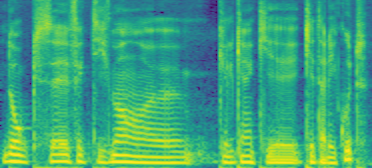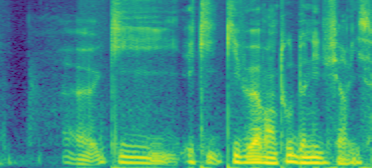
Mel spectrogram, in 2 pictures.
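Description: Lively intonation marks this man's speech at a fairly slow pace. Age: 40s. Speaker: insurance broker and business owner. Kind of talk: interview.

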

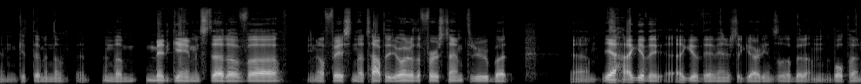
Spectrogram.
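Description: In an American accent, the voice goes very fast with monotone, flat intonation and big swings in loudness, in a dry, close sound with no echo. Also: man, very deep, low pitch for a man. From US Midwest, Chicago suburbs. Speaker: former college pitcher. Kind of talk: casual chat. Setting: remote call. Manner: hesitant, many fillers.

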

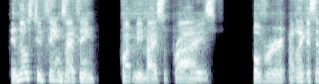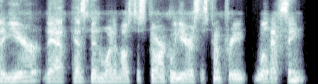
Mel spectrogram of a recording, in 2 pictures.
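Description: A man with an unremarkable speaking voice talks at a medium pitch and moderate pace, intonation fairly even, in a dry, close sound with no echo. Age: 60s. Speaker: physician and patient safety leader. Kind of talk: interview.

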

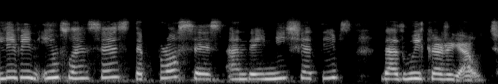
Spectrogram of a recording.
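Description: A woman's high voice with a Spanish accent, at a fairly slow pace with ordinary pitch variation, in a dry, close sound with no echo. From Mexico City. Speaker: economist and community currency promoter. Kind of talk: interview. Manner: halting.

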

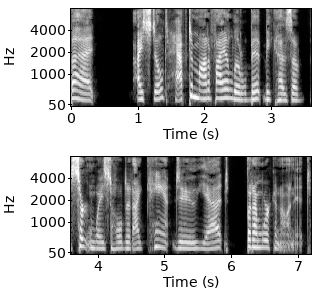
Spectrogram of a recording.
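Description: A woman talks in an unremarkable speaking voice at a medium pitch and a moderate pace, with ordinary pitch variation. The recording is very clean, with a silent background and a dry, close sound with no echo. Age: 60s. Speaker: fitness group member. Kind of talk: interview.

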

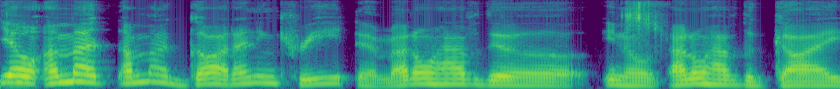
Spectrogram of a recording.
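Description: A plain, everyday voice from a man, fairly high-pitched and lively in intonation, at a fairly quick pace with hardly any pauses, on a very clean, dry, close recording with a silent background and no echo. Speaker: podcast co-host. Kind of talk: casual banter podcast.

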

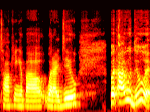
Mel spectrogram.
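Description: A woman with a Bosnian accent on a very clean recording with a silent background. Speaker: podcast agency founder. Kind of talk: interview.

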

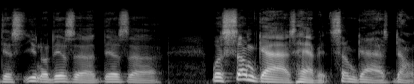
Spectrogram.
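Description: A man with a fairly low pitch speaks at a fairly quick pace. The recording is very clean, with a silent background. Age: 60s. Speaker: ex-pimp and nonprofit director. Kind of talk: interview conversation. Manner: halting, hesitant with filler words.

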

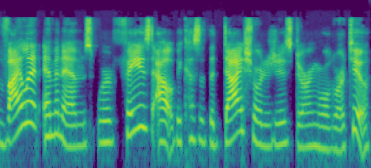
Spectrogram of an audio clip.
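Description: An ordinary speaking voice with lively intonation comes through against a quiet background. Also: woman. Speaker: podcast co-host, daughter of the other host.

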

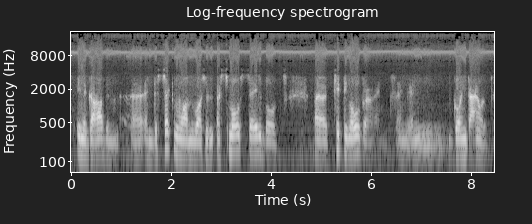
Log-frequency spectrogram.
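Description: Noticeable background noise surrounds a man speaking. His pitch is medium and his intonation fairly even. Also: dry, close sound with no echo. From Switzerland. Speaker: photographer. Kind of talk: radio interview. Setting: radio interview.

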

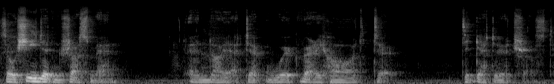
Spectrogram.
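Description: There is audible room echo around a man speaking at a fairly slow pace with long, frequent pauses. His fairly low voice swings widely in loudness. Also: ordinary pitch variation. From England, Stoke-on-Trent. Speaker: pastor. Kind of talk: interview testimony.

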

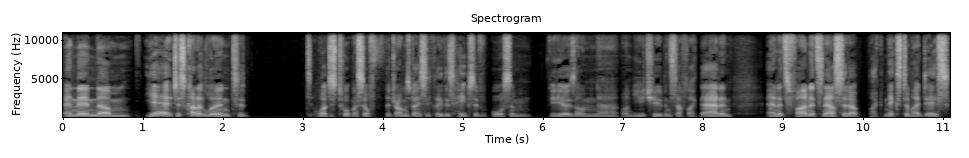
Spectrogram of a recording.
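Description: A man with an Australian accent talks at a fairly quick pace and medium pitch, with ordinary pitch variation. The sound is dry and close with no echo, on a very clean recording with a silent background. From Australia, Sydney. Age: 30s. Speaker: video director and production company owner. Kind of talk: podcast interview.

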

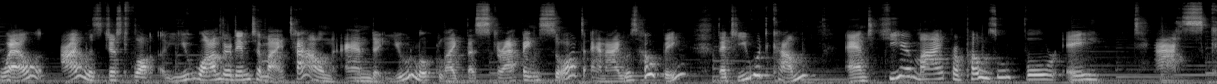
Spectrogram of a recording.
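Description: A female-sounding, put-on character voice at a fairly slow pace, with clear music in the background. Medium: actual play. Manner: eager, insistent.

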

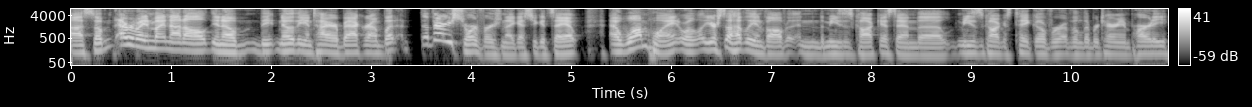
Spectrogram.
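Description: A man talks at a very fast pace with ordinary pitch variation, on a very clean recording with a silent background. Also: medium pitch for a man, hardly any pauses. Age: 40s. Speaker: podcast host. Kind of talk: casual chat.

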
